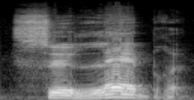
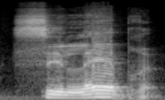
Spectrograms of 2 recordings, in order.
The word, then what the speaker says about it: célèbre: E o E grave tem o som aberto, Lé, célèbre, célèbre. E esse E aqui não pronuncia, tá?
